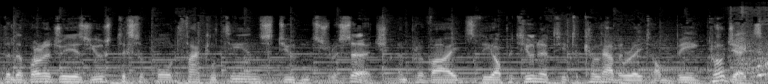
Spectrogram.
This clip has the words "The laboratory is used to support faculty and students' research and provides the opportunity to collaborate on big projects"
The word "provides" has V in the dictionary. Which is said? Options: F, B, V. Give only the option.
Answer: V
